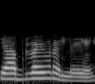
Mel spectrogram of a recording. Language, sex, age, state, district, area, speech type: Malayalam, female, 30-45, Kerala, Wayanad, rural, conversation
